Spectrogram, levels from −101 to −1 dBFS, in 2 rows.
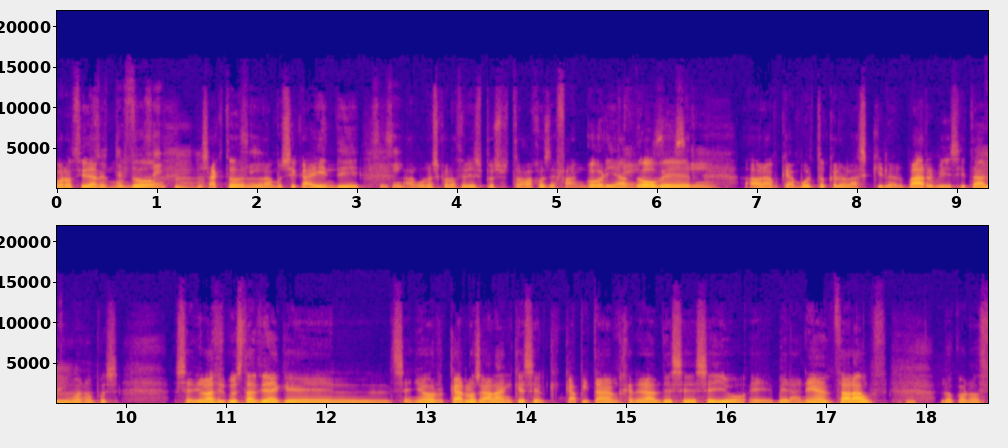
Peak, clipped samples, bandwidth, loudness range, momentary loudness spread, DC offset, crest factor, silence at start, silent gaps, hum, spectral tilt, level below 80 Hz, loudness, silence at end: -4 dBFS; under 0.1%; 13 kHz; 4 LU; 12 LU; under 0.1%; 20 dB; 0 s; none; none; -7 dB/octave; -46 dBFS; -23 LUFS; 0 s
